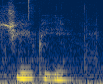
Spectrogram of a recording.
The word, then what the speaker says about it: Jibi: really liked it but everybody thinks it's pronounced jubi and it's not it's jibi not jiby my necklace of tiny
